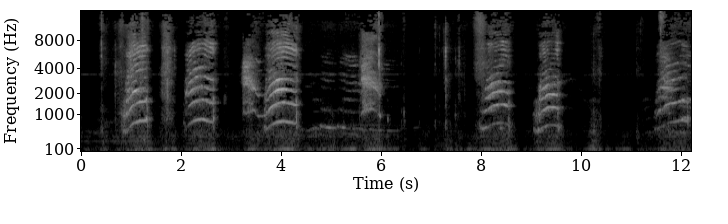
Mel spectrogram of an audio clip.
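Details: Domestic cat meowing repeatedly, a series of rising-then-falling harmonic meows roughly every one to one and a half seconds, some short and some drawn out, with a faint low hum beneath.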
